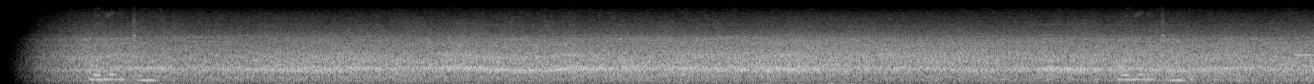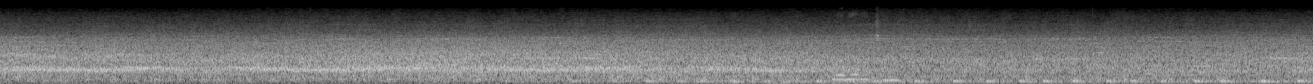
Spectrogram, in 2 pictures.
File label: noise of crowd stadium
